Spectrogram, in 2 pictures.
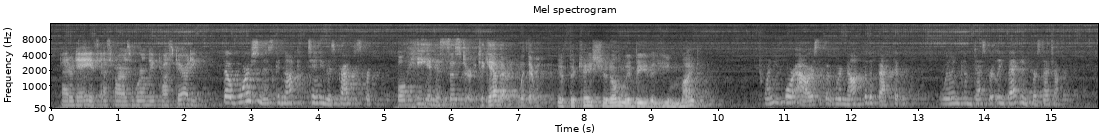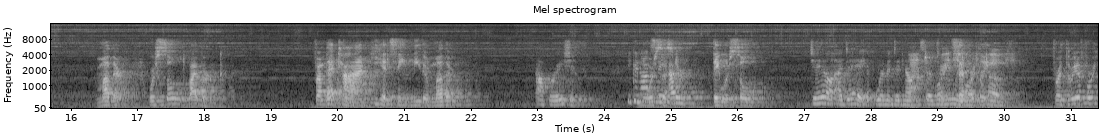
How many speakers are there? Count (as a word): four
